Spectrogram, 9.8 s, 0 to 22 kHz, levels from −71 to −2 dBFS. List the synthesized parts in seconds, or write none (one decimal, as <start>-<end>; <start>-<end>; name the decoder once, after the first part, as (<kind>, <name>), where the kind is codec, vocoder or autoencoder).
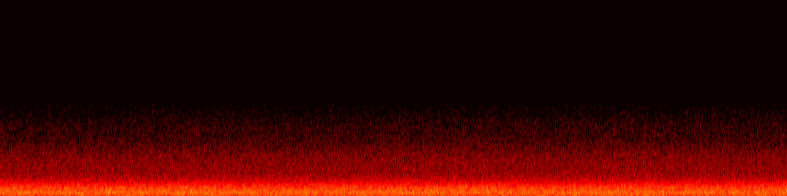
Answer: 0.0-1.7 (vocoder, BigVGAN v2); 2.2-5.6; 6.0-7.0; 7.8-9.4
